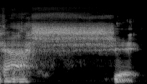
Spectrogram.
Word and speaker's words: cache: Warrant such bold Proclamation cash cache by mashe if you don't know how to pronounce it oh dang oh that's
